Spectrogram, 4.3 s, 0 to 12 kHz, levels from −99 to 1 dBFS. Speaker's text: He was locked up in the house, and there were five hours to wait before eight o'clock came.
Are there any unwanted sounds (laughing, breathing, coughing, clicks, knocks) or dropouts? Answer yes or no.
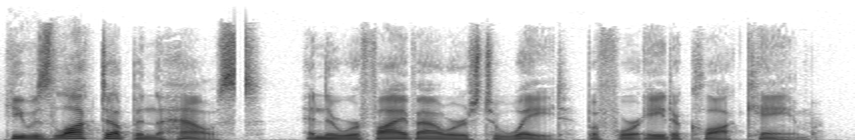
yes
